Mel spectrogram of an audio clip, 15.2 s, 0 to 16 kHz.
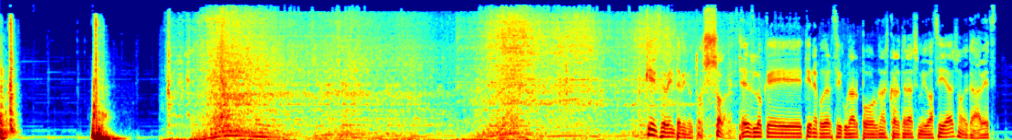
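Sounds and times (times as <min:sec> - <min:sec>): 
sharp thuds: 0:01.4 - 0:02.0
van engine starting and accelerating as it drives off: 0:02.4 - 0:12.8
speech: 0:09.7 - 0:15.0.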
